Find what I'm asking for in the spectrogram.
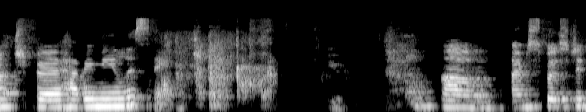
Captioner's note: audience applauding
